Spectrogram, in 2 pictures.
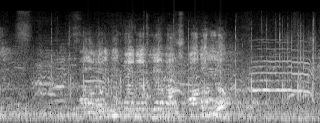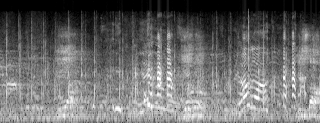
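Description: Indistinct chatter and calls of children's voices, with a held note about halfway through and a few louder, higher shouts near the end.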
